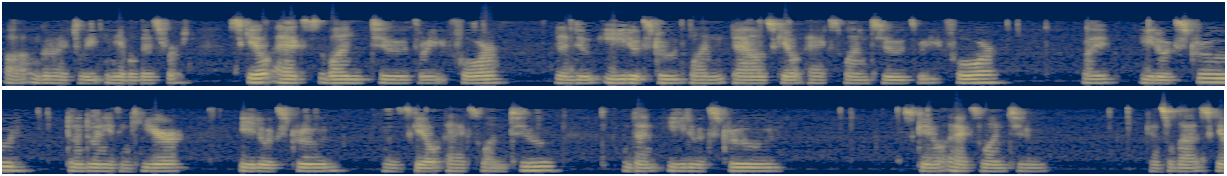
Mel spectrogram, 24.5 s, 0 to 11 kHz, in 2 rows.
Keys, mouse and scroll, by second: 0.8-2.6 drag, 2.3 s, 4.7-6.7 drag, 5.7 e, 6.8-8.7 drag, 7.6 s, 10.1-11.9 drag, 10.4-12.2 middle drag, 11.4 e, 12.6-14.3 drag, 13.2-14.8 middle drag, 14.3 e, 15.3-17.1 drag, 16.1 s, 17.5-19.4 drag, 17.8-19.6 middle drag, 19.0 e, 20.6-22.6 drag, 21.1 s, 23.4-24.4 right drag, 24.2 s.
